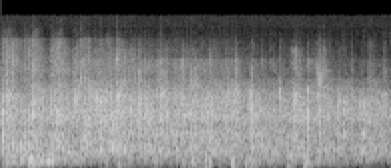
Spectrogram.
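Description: An award ceremony audience applauds with dense, sustained clapping from a large crowd, steady and full with no voices on top.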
